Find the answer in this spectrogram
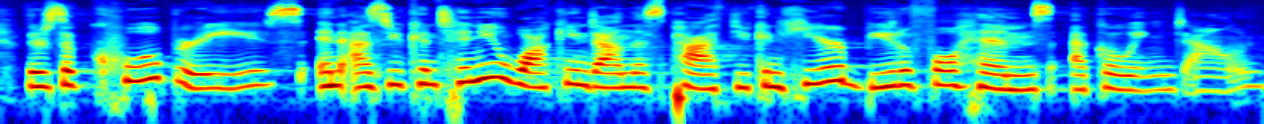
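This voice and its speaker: A woman with a fairly high pitch and a normal speaking voice talks at a moderate pace with ordinary pitch variation and hardly any pauses, on a very clean recording with a silent background. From Bloomington, Indiana.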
